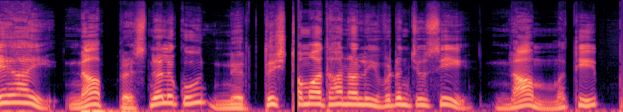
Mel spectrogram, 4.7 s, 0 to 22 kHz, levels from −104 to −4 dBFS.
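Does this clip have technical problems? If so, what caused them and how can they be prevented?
Yes. A CD skip at 2.21 to 2.25 s: the laser jumped to another turn of the disc's spiral, so playback briefly mutes with a tick and resumes elsewhere. Prevent it by keeping the disc clean and unscratched and shielding the player from knocks and vibration.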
